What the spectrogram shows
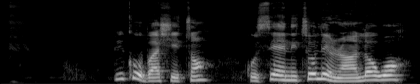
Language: Yoruba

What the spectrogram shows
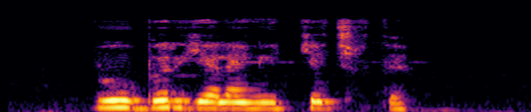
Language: Uzbek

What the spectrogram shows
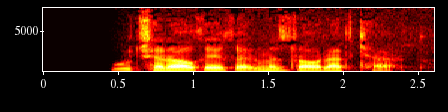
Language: Persian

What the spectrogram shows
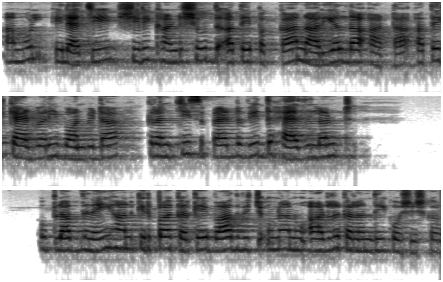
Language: Punjabi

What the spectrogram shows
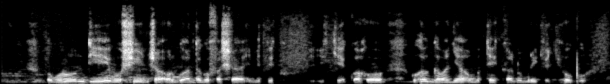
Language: Kinyarwanda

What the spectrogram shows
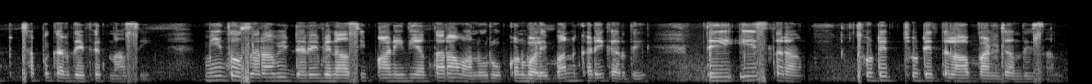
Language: Punjabi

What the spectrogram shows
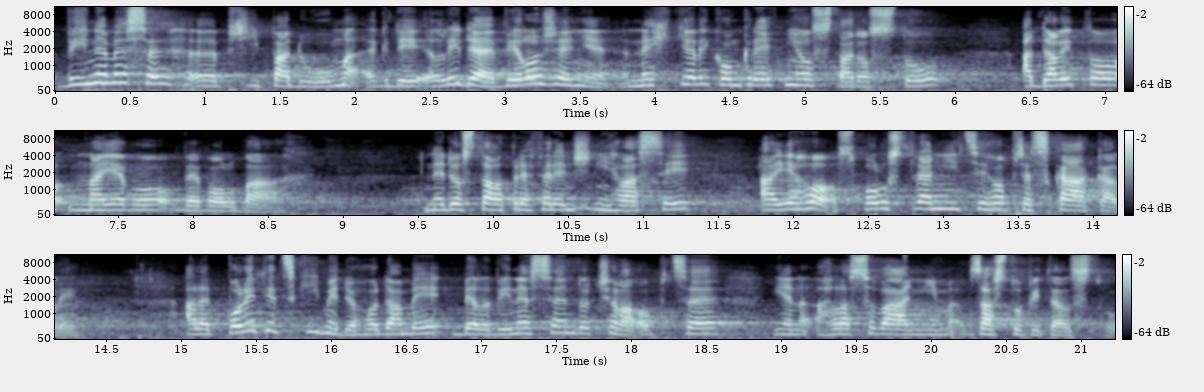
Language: Czech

